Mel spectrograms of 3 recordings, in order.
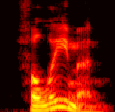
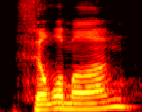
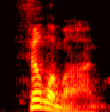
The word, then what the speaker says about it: Philemon: tell me that this new testament name is pronounced philemon i've also heard preachers and teachers pronounce it philemon or even philemon in fact one sunday i preached about the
